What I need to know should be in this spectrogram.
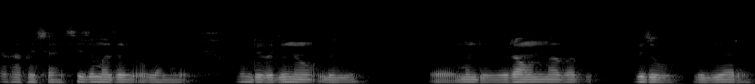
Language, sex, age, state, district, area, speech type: Bodo, male, 45-60, Assam, Kokrajhar, rural, spontaneous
